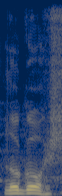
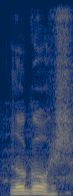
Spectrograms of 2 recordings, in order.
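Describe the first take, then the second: First: The word is said with o vowels. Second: The word is said with o vowels.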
